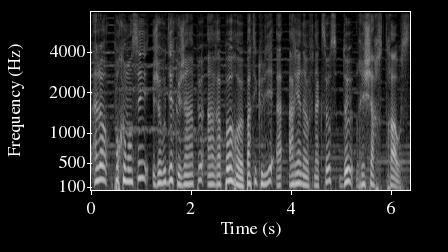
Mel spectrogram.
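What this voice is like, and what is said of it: Attempted German accent. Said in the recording (French): “Vous noterez mon accent allemand toujours aussi bon. Je tente des accents chaque, euh, à chaque épisode. Je ne désespère pas de réussir à en faire un.”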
